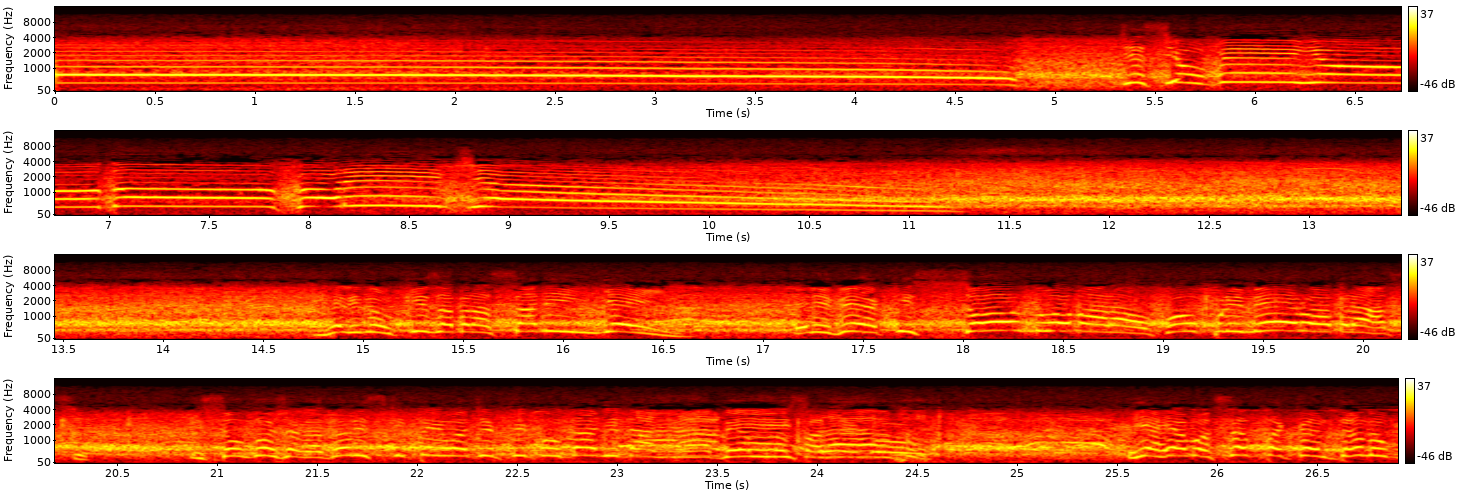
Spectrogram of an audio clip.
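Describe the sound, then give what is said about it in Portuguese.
A stadium crowd roars and chants the name of Corinthians player Silvinho after his goal, Corinthians' sixth against Cerro in the Copa Libertadores. Wavering, sing-song voices rise over a dense roar, following an opening stretch of long, loud horn-like tones that slide downward. “Ele marca, a galera grita o nome dele.”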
